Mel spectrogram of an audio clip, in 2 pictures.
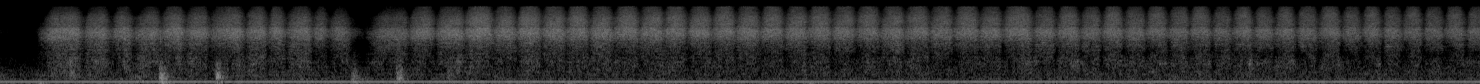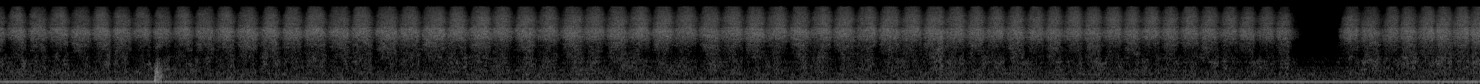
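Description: Hand-sanding a painted drywall wall with a sanding block: a steady run of quick, even back-and-forth scratching strokes, with brief pauses about three and a half seconds in and near the end.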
